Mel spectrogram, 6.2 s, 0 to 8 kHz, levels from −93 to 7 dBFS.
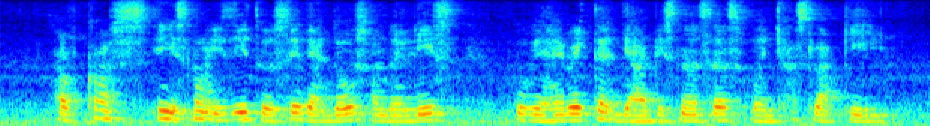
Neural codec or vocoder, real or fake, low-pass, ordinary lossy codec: codec, 16 kHz, 16 kbps, FreqCodec, smaller model; fake; none; none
